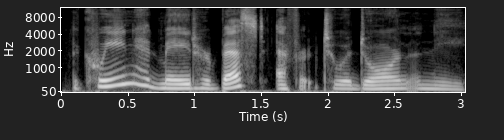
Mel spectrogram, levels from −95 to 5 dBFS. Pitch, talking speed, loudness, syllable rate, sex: 185 Hz, 200 wpm, -18 LUFS, 5.0 syllables/s, female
